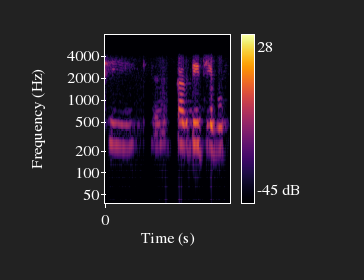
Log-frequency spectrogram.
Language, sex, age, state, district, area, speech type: Hindi, female, 18-30, Madhya Pradesh, Hoshangabad, rural, conversation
